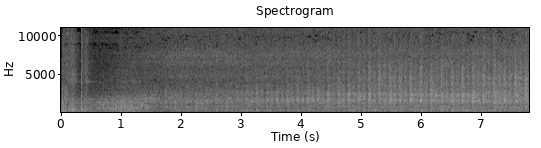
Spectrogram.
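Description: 15-inch gauge miniature train running along its track: a steady rumble of wheels on rails, with a steady low tone joining about two and a half seconds in.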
